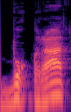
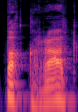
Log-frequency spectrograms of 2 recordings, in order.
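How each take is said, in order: First: The first vowel is a 'u' sound. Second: The first vowel is an 'a' sound. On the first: The speaker calls it wrong. "बुकरात ना कहें" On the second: The speaker calls it right. "बल्कि बकरात कहें"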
